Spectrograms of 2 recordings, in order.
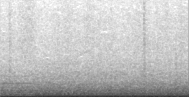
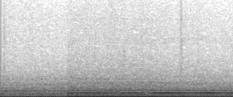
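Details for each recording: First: Jeep TJ with roof/windshield-mounted light bar, cruising: only steady low road and engine drone, no whistle or hum; light bar quiet. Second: Jeep TJ with roof/windshield-mounted light bar, driving: steady low hum with a mid tone over road noise that grows louder with speed and goes away when slowing, before the fix.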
